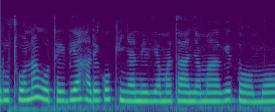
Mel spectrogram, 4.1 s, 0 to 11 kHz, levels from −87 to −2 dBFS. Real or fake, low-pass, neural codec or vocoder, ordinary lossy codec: real; 7.2 kHz; none; AAC, 32 kbps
